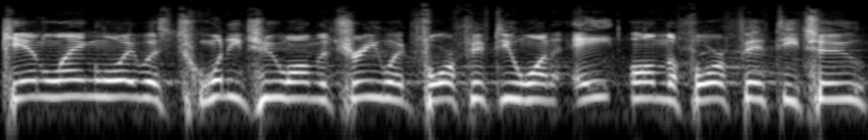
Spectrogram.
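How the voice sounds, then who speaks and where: A man talks at a moderate pace with fairly even intonation. His pitch is extremely high. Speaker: drag racing announcer. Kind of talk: live commentary. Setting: announcer tower at drag strip, PA system.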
